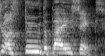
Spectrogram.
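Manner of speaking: bad fake British accent, pitched very high. Praising a player's basics, says a line in a bad british accent. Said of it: "That's a bad British accent from me".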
